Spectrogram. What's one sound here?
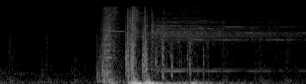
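A loud whooshing burst sweeps past with a heavy thump.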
